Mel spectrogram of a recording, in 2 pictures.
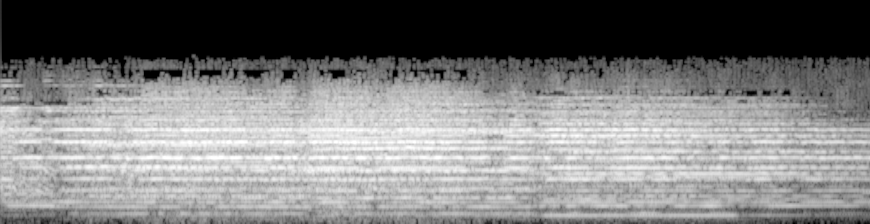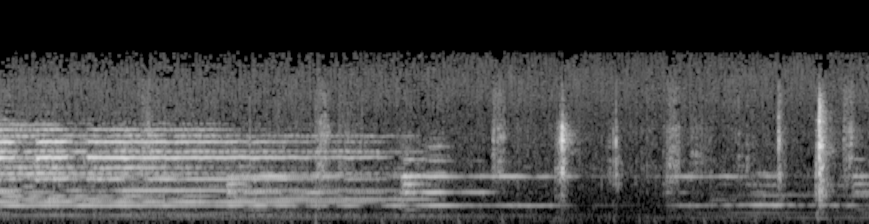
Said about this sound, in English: Tell me, what do the bells ring for? The dead.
